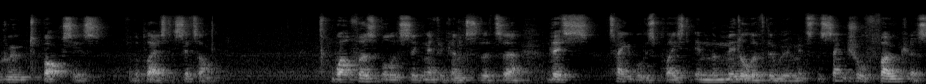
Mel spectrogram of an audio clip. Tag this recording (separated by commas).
Speech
